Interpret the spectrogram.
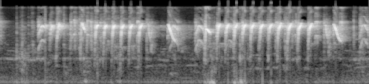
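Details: Brown-throated sunbird giving sharp, dense song: bursts of quick high ticking notes in rapid rows, broken by sweeping downslurred whistles, clear and loud with little background.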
